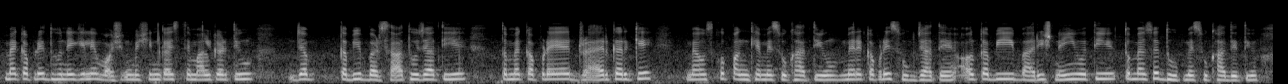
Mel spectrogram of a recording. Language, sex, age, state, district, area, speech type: Urdu, female, 30-45, Delhi, Central Delhi, urban, spontaneous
